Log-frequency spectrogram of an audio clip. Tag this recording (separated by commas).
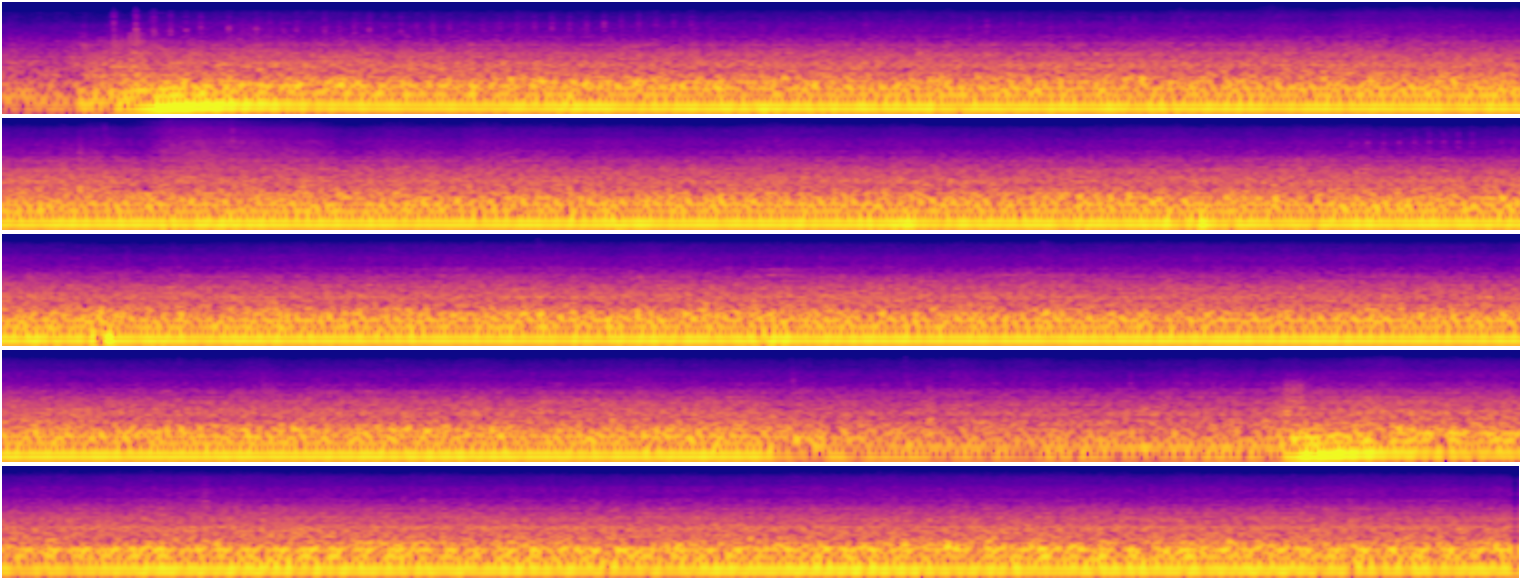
Water vehicle, Vehicle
